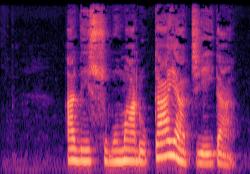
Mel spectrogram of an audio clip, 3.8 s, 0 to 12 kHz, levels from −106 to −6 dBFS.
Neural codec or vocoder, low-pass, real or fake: none; 10.8 kHz; real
